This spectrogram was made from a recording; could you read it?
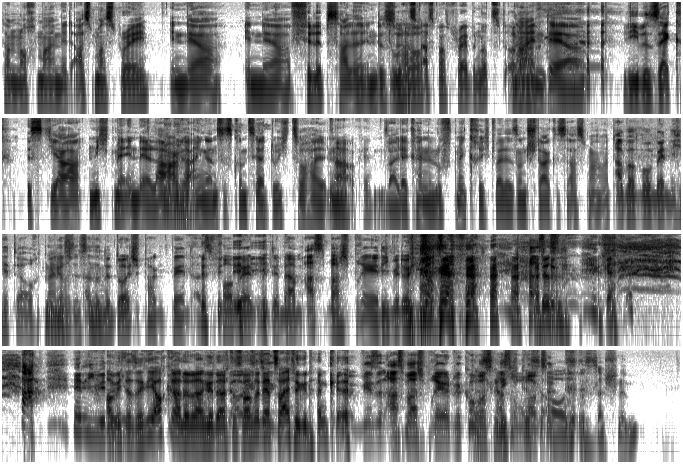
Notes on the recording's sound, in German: Wir sitzen wieder im Garten am Grill (sorry, für die Nebengeräusche)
